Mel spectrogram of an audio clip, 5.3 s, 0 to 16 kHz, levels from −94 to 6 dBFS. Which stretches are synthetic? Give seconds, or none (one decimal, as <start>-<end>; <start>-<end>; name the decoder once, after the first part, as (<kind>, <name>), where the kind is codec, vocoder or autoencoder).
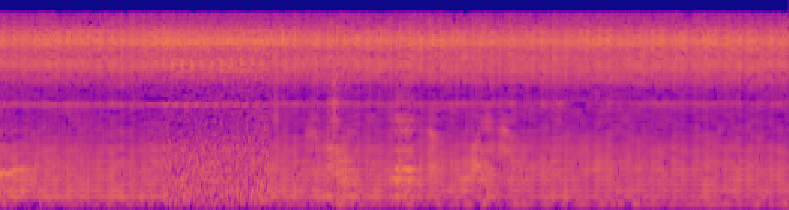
0.0-1.1 (vocoder, BigVGAN v2); 1.8-5.3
